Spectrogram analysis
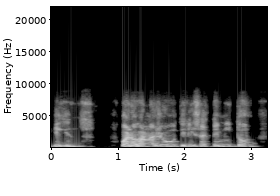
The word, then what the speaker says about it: Higgins: transformada por el profesor Henry Higens, perdón por la pronunciación, diría Henry Higgins.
